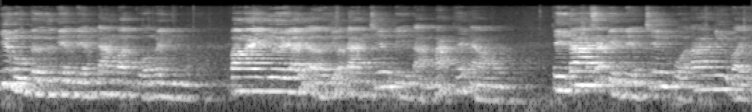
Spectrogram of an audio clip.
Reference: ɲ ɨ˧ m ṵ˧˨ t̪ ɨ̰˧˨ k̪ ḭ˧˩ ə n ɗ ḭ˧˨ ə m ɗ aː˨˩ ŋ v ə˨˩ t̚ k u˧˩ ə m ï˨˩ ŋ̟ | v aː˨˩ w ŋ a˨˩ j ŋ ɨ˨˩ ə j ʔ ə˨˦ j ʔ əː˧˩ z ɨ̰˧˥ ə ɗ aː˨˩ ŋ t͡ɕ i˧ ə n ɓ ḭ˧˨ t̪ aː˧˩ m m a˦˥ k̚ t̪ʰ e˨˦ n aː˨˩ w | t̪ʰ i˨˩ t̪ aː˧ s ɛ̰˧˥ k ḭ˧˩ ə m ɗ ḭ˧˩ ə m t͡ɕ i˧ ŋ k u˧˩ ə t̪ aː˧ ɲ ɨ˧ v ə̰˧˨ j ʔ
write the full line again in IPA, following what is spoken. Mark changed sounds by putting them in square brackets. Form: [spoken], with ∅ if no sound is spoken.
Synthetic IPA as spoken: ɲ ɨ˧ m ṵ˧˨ t̪ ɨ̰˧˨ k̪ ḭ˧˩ ə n ɗ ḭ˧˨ ə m ɗ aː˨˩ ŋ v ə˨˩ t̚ k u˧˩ ə m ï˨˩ ŋ̟ | v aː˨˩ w ŋ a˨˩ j ŋ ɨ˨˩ ə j ʔ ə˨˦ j ʔ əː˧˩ z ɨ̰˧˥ ə ɗ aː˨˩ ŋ t͡ɕ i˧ ə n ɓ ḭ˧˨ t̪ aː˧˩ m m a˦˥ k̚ t̪ʰ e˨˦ n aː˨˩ w | t̪ʰ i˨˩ t̪ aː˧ s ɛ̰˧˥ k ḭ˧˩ ə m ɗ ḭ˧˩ ə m t͡ɕ i˧ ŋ k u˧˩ ə t̪ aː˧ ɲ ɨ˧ v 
